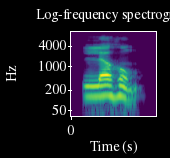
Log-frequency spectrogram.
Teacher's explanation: ല നാവിൻ്റെ അറ്റം മേലെ മുൻപല്ലിൻ്റെ മോണയിലാണ്. ഹ തൊണ്ടയുടെ താഴ്ഭാഗം.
